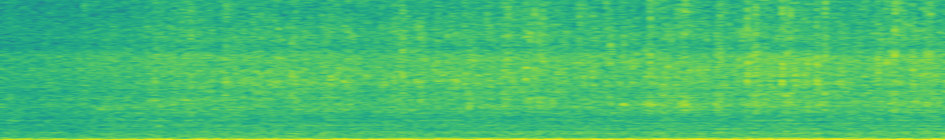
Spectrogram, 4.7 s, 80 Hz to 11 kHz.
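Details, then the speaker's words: 1974 Ford F100 Ranger XLT with 460 V8, recorded from the rear at the tailpipe; deep steady low rumble with no misses or ticks; normal idle. "good sounding truck remember that 460 underneath the hood too that should have a nice little rumble to it"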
